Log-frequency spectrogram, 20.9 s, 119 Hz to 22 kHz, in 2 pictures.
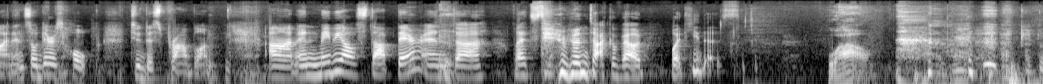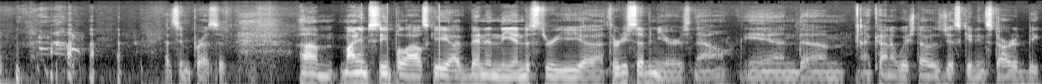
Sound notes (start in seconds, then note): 9.0 audience laughs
